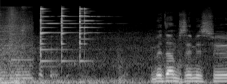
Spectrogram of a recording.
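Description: A table knife tapped three times against a drinking glass, quick bright clinks about a fifth of a second apart, each with a short glassy ring.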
